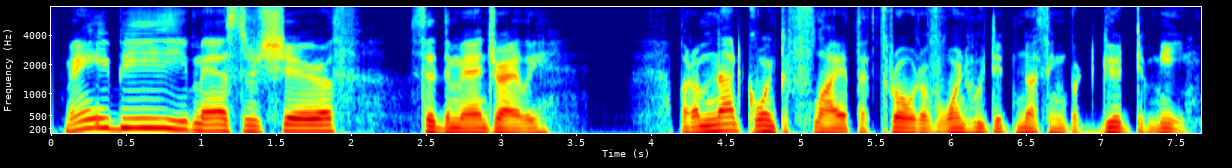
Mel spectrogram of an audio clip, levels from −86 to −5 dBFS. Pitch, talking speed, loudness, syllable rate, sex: 130 Hz, 205 wpm, -17 LUFS, 4.9 syllables/s, male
